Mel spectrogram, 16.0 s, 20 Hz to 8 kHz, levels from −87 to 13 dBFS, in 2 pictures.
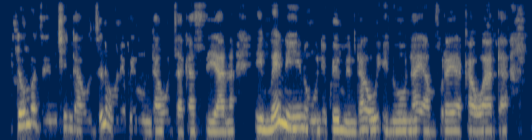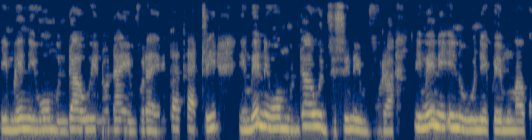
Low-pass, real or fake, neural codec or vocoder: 7.2 kHz; real; none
